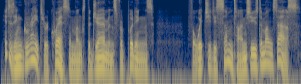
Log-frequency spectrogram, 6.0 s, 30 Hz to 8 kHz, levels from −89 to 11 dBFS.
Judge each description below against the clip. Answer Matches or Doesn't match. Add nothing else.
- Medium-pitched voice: Doesn't match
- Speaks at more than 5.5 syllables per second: Doesn't match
